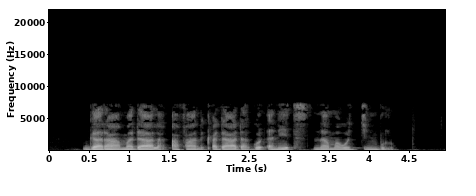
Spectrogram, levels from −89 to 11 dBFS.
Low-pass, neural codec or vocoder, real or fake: 7.2 kHz; none; real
